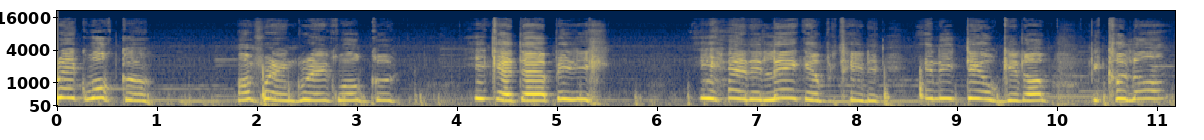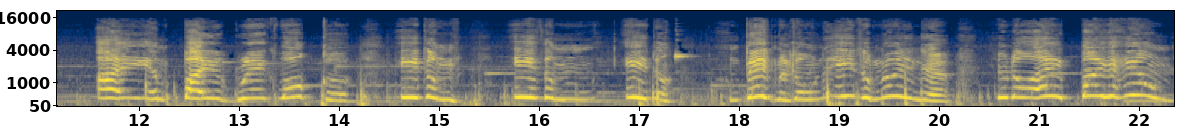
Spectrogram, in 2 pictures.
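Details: Dysarthria in a male motivational speaker with cerebral palsy.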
